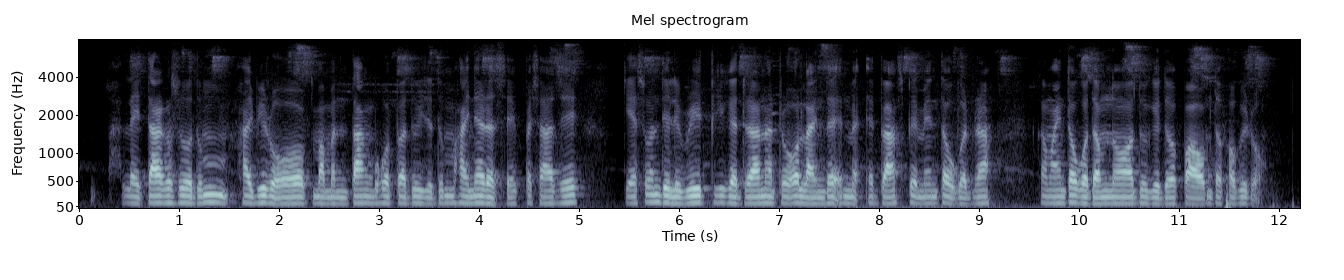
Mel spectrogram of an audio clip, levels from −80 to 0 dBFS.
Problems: background sounds at intervals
